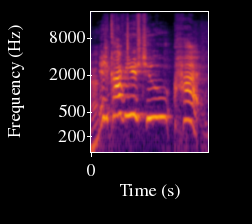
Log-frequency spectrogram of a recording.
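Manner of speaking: high, slow lady voice; complain, high and drawn out like a fussy lady; lady impression. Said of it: "This is my lady impression".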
